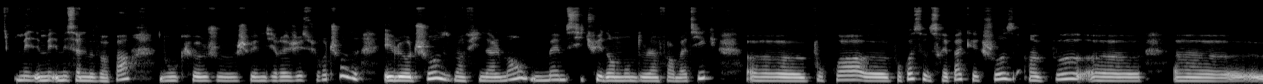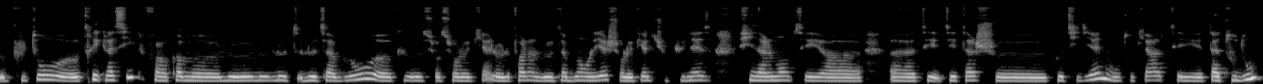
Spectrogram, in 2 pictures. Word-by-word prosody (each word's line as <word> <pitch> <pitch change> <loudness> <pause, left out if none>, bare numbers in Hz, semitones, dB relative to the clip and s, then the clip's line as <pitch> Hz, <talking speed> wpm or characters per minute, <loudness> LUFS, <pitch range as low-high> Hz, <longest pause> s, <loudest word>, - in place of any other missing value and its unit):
mais 195 -2 +1
mais 185 +1 +2
mais, 190 - +1
ça 180 0 +1
ne 175 - +2
me 170 - +3
va 160 -1 -3
pas, 220 +10 -2 0.3
donc, 175 -1 -2
heu, 175 -1 +4
je 170 0 -3
je - - -2
vais 175 - +1
me 175 - -2
diriger 180 +2 -2
sur 195 +1 -13
autre 225 - -4
chose», 345 -10 +2 0.2
et 180 - +9
le 180 0 +9
autre 170 -1 +6
chose, 265 +1 +4
ben 180 -3 -1
finalement, 175 - 0
même 210 0 -2
si - - -4
tu - - -3
es - - +4
dans 175 - +4
le 170 - +2
monde 170 -1 0
de 165 - +1
l'informatique, 165 - -2 0.3
heu, 165 -2 +3
pourquoi, 205 +1 -2
heu, 165 -1 +4
pourquoi 180 +9 0
ce 255 -3 -2
ne 190 - -6
serait 175 0 -2
pas 235 +1 -2
quelque 195 -6 -6
chose 245 +1 0
un 185 -2 0
peu, 240 +9 0
heu, 170 -1 +1 0.3
heu, 170 - +1
plutôt, 200 -1 0
heu, 170 - +3
très 225 - 0
classique? 210 +11 +1
Enfin, 180 -2 -2
comme, 180 0 0
heu, 170 -1 +2
le 175 +1 +4
le 180 0 -2
le 185 +1 -2
t - - -6
le 180 +1 +3
tableau, 195 +9 0
heu, 175 -2 +1
que 175 -1 -2
sur 170 -1 -7
sur 175 +1 -4
lequel 165 -1 -2
l 170 -1 +4
enfin, 190 +3 -3
len 190 -1 -4
le 170 0 +2
tableau 180 +1 -3
en 180 - -1
liège 200 +4 0
sur 175 - -4
lequel 165 +3 +1
tu 170 - -13
punaises 185 +3 -6 0.3
finalement, 185 -1 -1
tes, 175 -2 -1
heu 160 -1 -1 0.3
heu, 165 -1 0
tes 320 -4 0
tes 185 - 0
tâches, 190 0 -3
heu, 160 -1 +2
quotidiennes, 190 +9 +1
ou 175 - -4
en - - -6
tout 170 0 -15
cas, 195 +2 -6
tes 170 -2 -1
ta 185 - +5
to-do 205 - +4
180 Hz, 220 wpm, -22 LUFS, 170-195 Hz, 0.3 s, et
